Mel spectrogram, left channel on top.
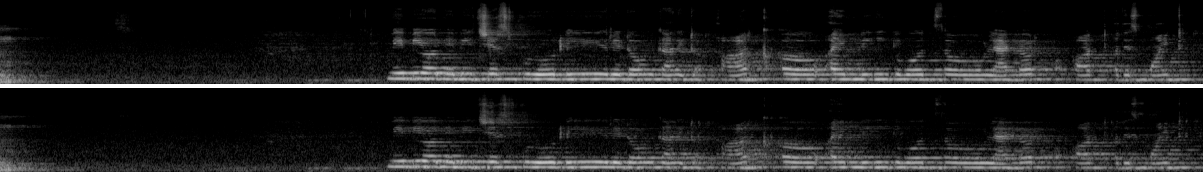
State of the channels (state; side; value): normal; both; correlation 0.48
